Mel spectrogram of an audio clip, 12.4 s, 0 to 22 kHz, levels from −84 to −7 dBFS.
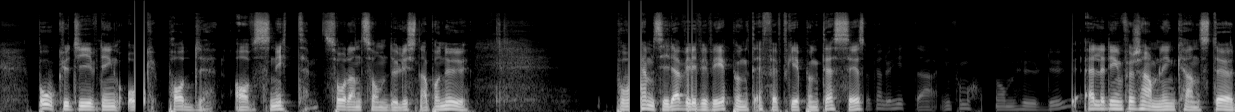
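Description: At 1.35 s a digital broadcast dropout occurs: the receiver stopped getting valid frames and muted until clean ones returned. The speech cuts to silence for about 96 ms, consistent with four frames of 24 ms, and resumes on "poddavsnitt sådant som du". Whatever was transmitted in that gap is gone.

At 5.00 s, just after "du lyssnar på nu", chunks play out of order. A 40 ms block of audio arrived one chunk late and was slotted in after its successor. Nothing is lost, but the speech briefly jumbles at the hard joins. The same reordering of 40 ms blocks recurs at 6.88 s and 7.80 s.

Between the first two of those, a second dropout at 6.29 s mutes the sound for about 120 ms.

From 8.63 s to 10.72 s one channel appears inverted, likely a polarity reversal on one side of the stereo pair. When the channels are summed, the centred speech largely cancels and the level falls by about 29 dB. What remains is a faint residue until normal level returns on "eller din".

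Inside that stretch, a third digital broadcast dropout at 9.82 s silences the already weak signal for about 144 ms.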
